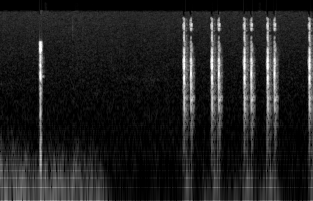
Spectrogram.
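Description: Computer keyboard typing search terms: a single click, a pause, then a quick run of crisp, close keystrokes in paired bursts.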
